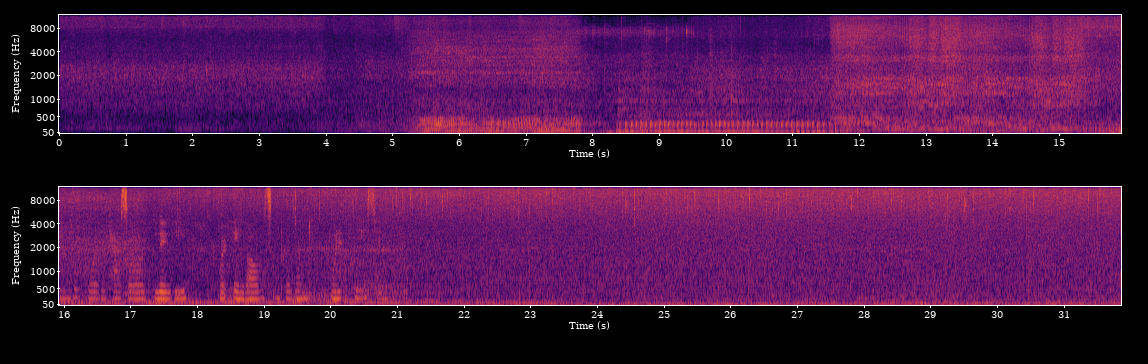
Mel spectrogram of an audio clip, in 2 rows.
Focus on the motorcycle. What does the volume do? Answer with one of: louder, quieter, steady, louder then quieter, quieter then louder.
quieter.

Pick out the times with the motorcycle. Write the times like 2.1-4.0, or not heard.
5.2-23.4.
